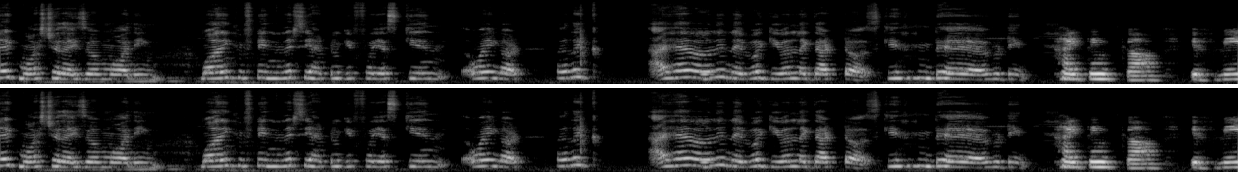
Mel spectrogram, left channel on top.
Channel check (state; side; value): identical; both; correlation 1.00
